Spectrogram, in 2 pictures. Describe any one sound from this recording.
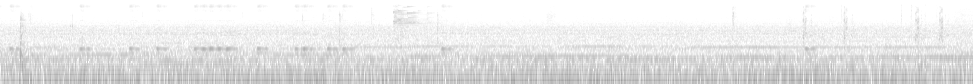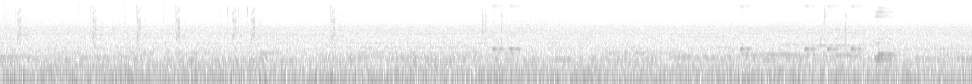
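Soft electronic menu blips sound as selections change.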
